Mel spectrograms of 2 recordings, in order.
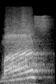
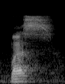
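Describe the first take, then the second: First: The word is said with a raised, emphasized voice. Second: The word is said plainly, without raised emphasis. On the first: "beda kan kesannya kan?"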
